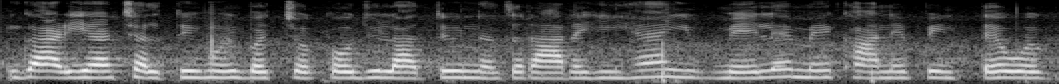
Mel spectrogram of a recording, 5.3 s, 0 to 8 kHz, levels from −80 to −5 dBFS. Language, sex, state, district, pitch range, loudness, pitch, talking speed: Hindi, female, Haryana, Rohtak, 220-235 Hz, -16 LUFS, 225 Hz, 180 wpm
